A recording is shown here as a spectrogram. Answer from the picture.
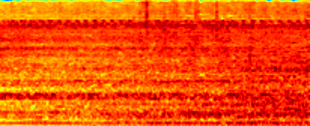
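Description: A low rumbling drone from a film soundtrack, slowly swelling in loudness, with faint steady higher tones above it.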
